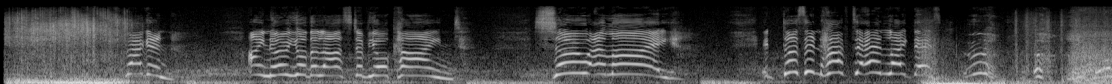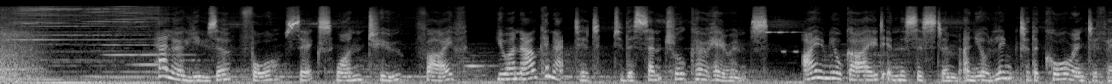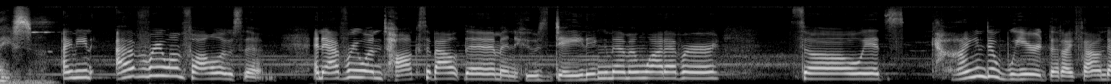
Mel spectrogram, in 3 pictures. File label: Gaming Character Voicereel; Gaming/Character Showreel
